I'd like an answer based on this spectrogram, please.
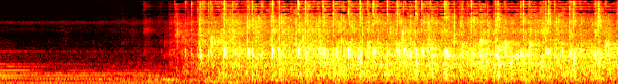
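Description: The last chord of a piano, strings and trumpet ensemble fades out, then about two seconds in an audience breaks into applause that keeps going, steady and loud.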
